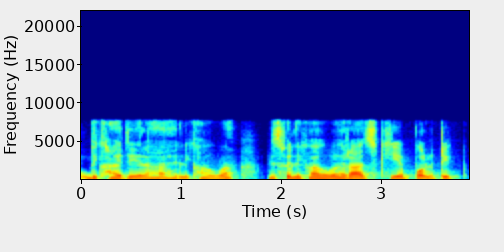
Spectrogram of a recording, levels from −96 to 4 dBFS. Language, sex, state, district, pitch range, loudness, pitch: Hindi, female, Uttar Pradesh, Lalitpur, 175-200 Hz, -19 LUFS, 190 Hz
